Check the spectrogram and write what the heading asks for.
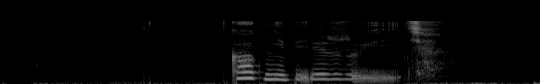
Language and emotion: Russian, sad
